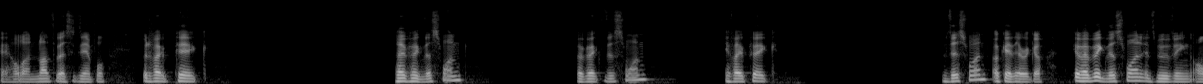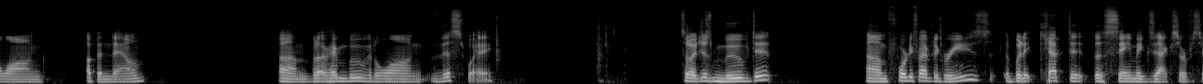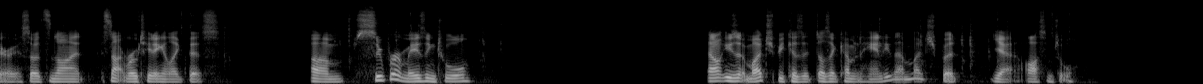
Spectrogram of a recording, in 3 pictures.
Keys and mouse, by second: 0.5 middle click, 1.8 click, 2.6 middle click, 2.9 ctrl+z, 3.5 shift+middle click, 4.5 click, 5.3 ctrl+z, 6.3 click, 7.1 ctrl+z, 9.1-14.0 drag, 14.4 ctrl+z, 14.8 middle click, 16.1-18.0 drag, 18.3 middle click, 18.7 shift+middle click, 19.7 shift+middle click, 21.3 w, 24.0 shift+middle click, 24.6 r, 26.3 1, 26.5 2, 27.4 g, 28.5 shift+middle click, 28.8 e, 30.4 middle click, 30.7 Tab, 30.9 z, 31.2 middle click, 31.8 middle click, 32.1 shift+middle click, 32.6 ctrl+s, 32.9 middle click, 33.4 middle click, 34.0 ctrl+r, 35.3 ctrl+r.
